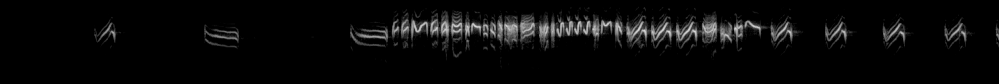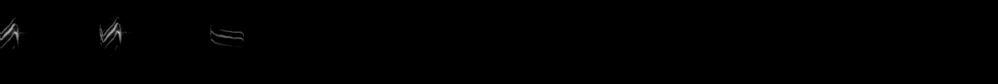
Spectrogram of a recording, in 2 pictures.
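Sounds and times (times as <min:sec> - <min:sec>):
Pygmy Sunbird calls: 0:01.0 - 0:01.2, 0:02.0 - 0:10.2, 0:11.0 - 0:11.3, 0:12.1 - 0:12.5.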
